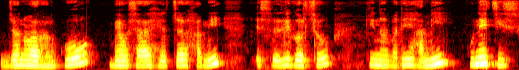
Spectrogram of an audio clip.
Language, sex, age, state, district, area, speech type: Nepali, female, 30-45, West Bengal, Kalimpong, rural, spontaneous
